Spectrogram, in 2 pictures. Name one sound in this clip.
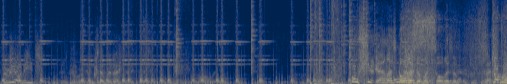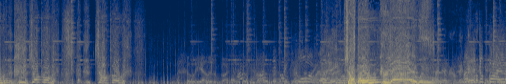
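Swords clash and clink in a fight.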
